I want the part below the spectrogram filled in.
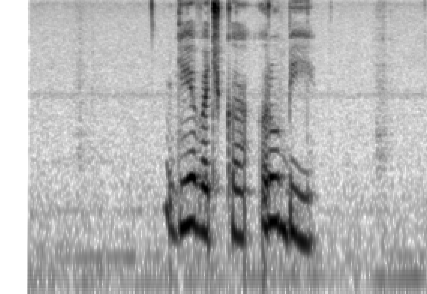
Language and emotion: Russian, sad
